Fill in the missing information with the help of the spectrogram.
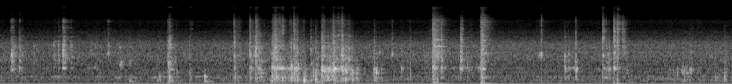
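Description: Dishes and utensils clinking and knocking as they are handled at a sink, with a busy stretch of clatter about three seconds in.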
